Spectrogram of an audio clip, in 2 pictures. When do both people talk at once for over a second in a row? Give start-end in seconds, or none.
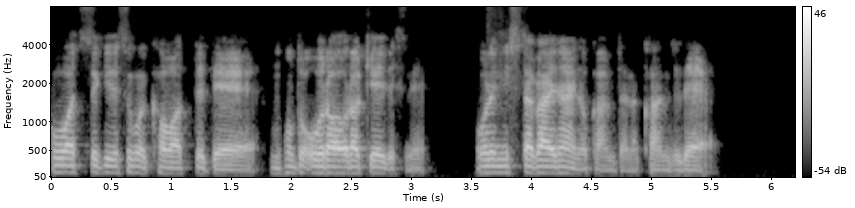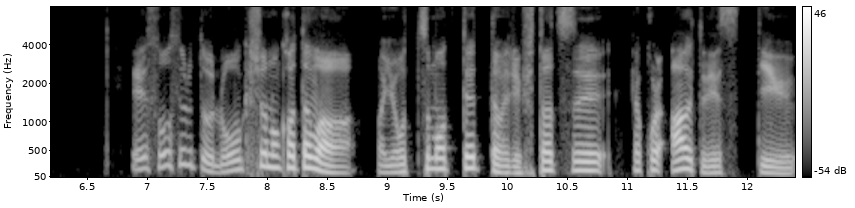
none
